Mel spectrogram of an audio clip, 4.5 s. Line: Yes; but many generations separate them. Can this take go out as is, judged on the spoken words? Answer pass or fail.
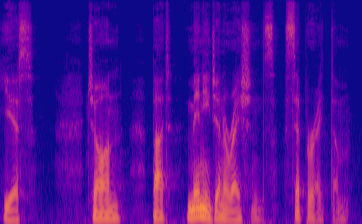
fail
